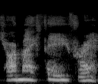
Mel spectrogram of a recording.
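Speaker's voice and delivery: acted whispering. Retelling touching the tree in the yard: retelling own whisper. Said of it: "I touch the tree and I whisper".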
